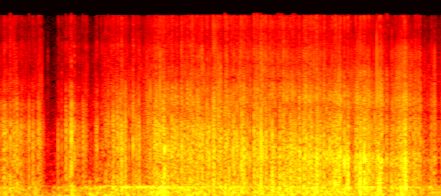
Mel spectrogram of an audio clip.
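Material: Foam.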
